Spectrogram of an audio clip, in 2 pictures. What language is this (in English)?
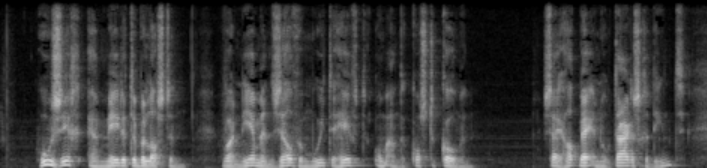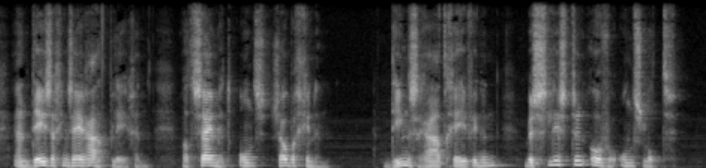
Dutch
